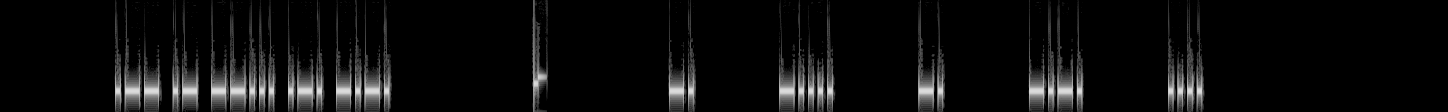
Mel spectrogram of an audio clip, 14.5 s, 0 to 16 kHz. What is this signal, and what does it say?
Morse code, heard as a keyed tone, about 25 wpm, spaced as for 13 wpm, 700 Hz. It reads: WA7RC N6NCH
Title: USA Call Signs - 5 Characters - 6x Character Spacing - 25wpm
